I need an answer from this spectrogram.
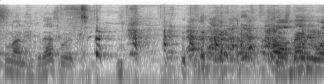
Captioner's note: laughing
